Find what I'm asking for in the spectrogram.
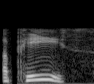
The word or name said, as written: apiece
